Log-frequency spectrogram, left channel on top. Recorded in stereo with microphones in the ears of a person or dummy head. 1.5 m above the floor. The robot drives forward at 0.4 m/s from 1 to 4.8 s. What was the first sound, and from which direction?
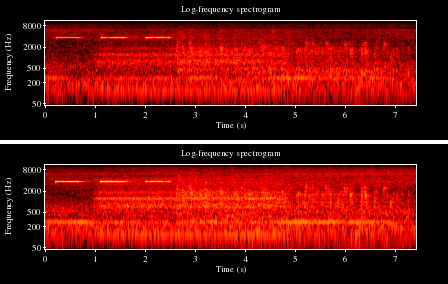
A fire alarm, 70° right (ahead or behind).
